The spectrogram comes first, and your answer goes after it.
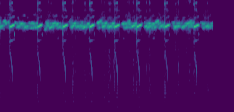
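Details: Spring peepers, very small frogs whose calls are the earliest of the year and signal spring, starting on warmer days typically in February, call in a dense chorus of high, clear, slightly rising peeps repeated rapidly.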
